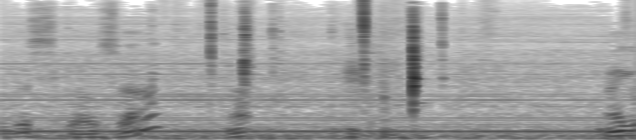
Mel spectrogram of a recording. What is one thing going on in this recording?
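A plastic part clicks and knocks as it is fitted onto a hose reel.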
